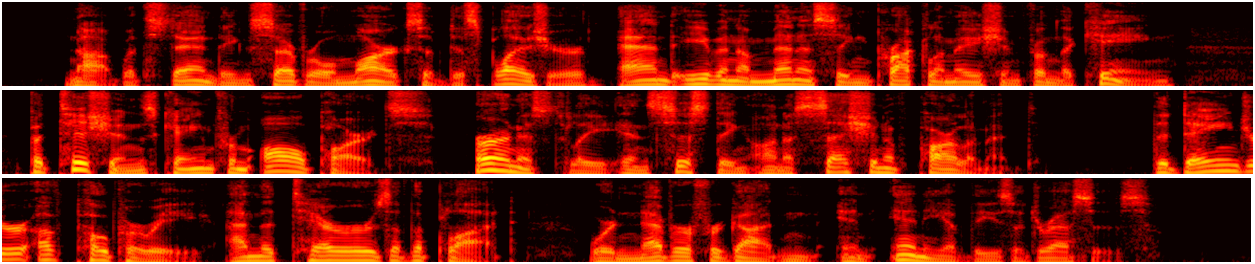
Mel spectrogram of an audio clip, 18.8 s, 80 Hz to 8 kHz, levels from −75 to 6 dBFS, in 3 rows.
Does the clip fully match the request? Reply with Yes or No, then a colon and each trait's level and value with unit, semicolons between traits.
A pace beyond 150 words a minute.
No: average, 140 wpm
